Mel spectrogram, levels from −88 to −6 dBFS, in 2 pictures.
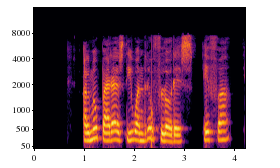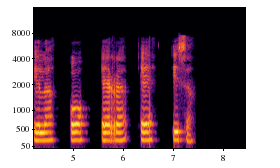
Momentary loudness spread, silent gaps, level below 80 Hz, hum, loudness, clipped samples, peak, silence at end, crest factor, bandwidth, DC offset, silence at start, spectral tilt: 10 LU; 3.26-3.36 s, 4.00-4.17 s, 4.76-4.94 s, 5.35-5.56 s, 6.17-6.30 s, 6.74-6.97 s; -60 dBFS; none; -17 LUFS; under 0.1%; -2 dBFS; 1.05 s; 16 dB; 8 kHz; under 0.1%; 1 s; -4.5 dB/octave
